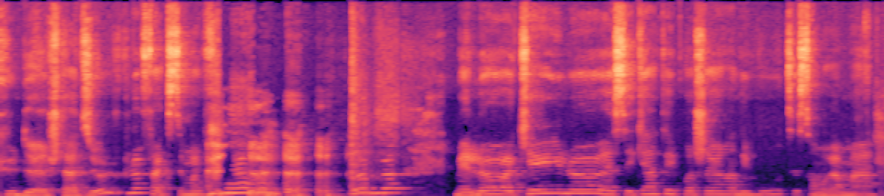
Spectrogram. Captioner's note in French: rires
